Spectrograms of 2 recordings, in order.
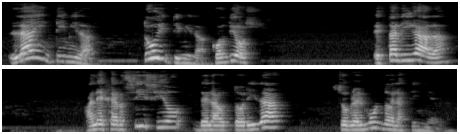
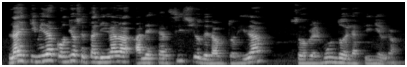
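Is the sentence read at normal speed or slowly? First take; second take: slowly; normal speed. First: It is read slowly. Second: It is read at normal speed.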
